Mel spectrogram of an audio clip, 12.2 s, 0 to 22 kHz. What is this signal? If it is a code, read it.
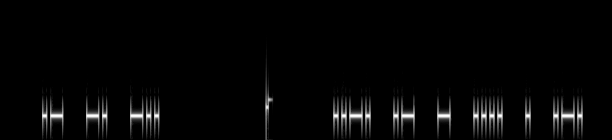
Morse code, heard as a keyed tone, about 15 wpm, spaced as for 11 wpm, 700 Hz. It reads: AND FATHER
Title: 2x Character Spacing - Top 500 Words - 15wpm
